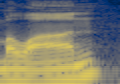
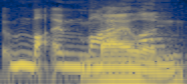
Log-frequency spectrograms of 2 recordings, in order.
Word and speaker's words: Milan: That's um spelled like um Milan, like Italy.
